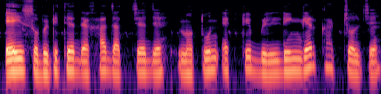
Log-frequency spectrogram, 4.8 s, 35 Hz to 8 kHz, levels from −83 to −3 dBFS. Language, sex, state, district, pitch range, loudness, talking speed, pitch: Bengali, male, Assam, Hailakandi, 120-135 Hz, -21 LUFS, 125 wpm, 130 Hz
